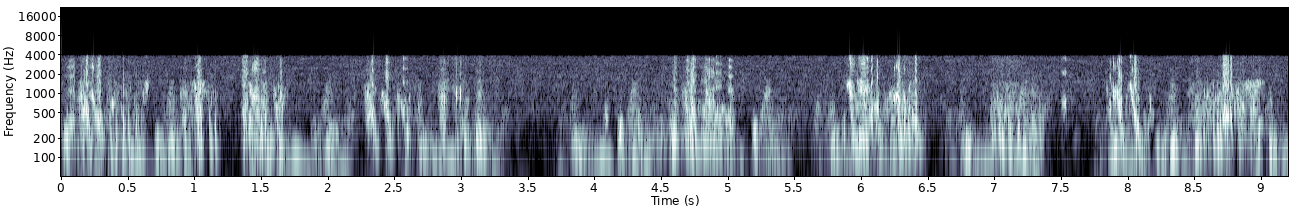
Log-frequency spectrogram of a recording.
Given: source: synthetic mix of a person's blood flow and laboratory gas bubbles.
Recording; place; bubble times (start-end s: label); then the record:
Doppler ultrasound of blood flow; precordium
0.00-0.68 s: bubbles
0.89-1.20 s: bubbles
1.33-1.70 s: bubbles
2.26-2.65 s: bubbles
2.81-3.21 s: bubbles
4.07-4.12 s: bubbles
4.29-5.06 s: bubbles
5.83-6.49 s: bubbles
6.96-7.39 s: bubbles
7.49-7.55 s: bubbles
7.81-8.20 s: bubbles
8.44-9.04 s: bubbles
From the record:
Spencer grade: 3 (all of the cardiac periods contain showers or single bubble signals, but not dominating or overriding the cardiac motion signals); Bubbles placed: only in the low amplitude regions of the cardiac cycle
